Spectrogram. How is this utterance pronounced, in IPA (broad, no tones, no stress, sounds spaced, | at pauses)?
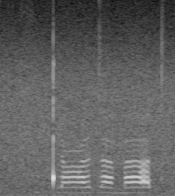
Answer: ç ʉ ǃ i ʕ ɐ d a m a d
